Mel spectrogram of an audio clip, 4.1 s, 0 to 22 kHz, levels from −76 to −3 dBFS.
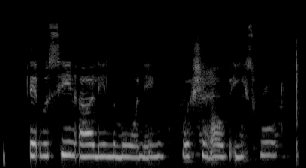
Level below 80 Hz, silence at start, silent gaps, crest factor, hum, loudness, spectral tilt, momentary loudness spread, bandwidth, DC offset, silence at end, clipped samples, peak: -84 dBFS; 0.4 s; none; 16 dB; none; -36 LUFS; -3.5 dB/octave; 11 LU; 13 kHz; under 0.1%; 0.1 s; under 0.1%; -18 dBFS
